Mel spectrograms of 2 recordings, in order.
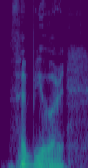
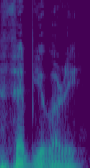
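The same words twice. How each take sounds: First: The word is said with the first R sound. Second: The word is said without the first R sound. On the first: This is the correct form. The speaker calls it right. "Hard to say that word" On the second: This is how it was said in childhood. The speaker calls it wrong. "we used to say February when we were children"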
